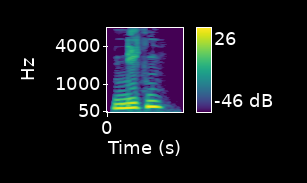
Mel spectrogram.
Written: nikken

